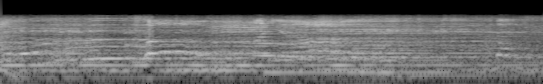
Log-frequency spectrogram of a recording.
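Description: Music for the dance, with a voice singing long held notes over a steady accompaniment.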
